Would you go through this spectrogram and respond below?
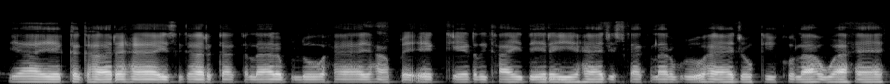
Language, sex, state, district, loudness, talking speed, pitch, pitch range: Hindi, male, Jharkhand, Deoghar, -17 LUFS, 175 wpm, 115 Hz, 115-120 Hz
